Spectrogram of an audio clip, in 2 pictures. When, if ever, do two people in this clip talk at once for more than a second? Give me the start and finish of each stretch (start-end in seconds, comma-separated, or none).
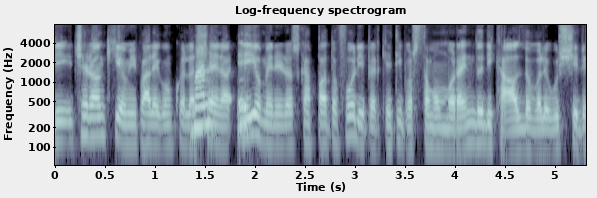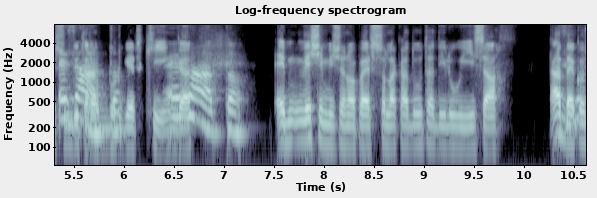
5.4-6.7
